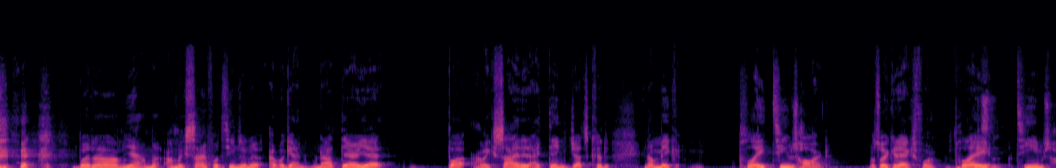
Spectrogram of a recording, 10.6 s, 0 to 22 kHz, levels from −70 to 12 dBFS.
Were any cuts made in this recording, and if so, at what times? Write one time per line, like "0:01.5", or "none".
0:02.2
